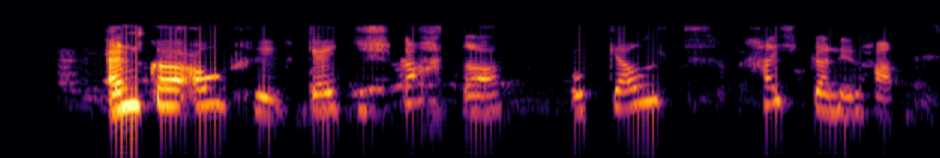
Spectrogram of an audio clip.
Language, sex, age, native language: Icelandic, male, 13, Icelandic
